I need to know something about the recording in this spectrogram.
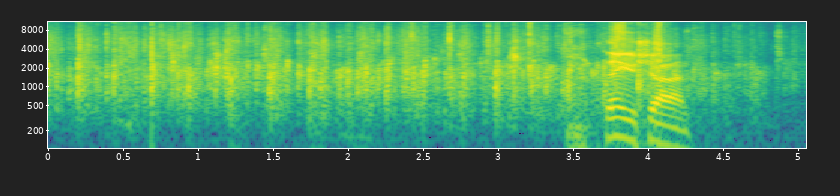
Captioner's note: applause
